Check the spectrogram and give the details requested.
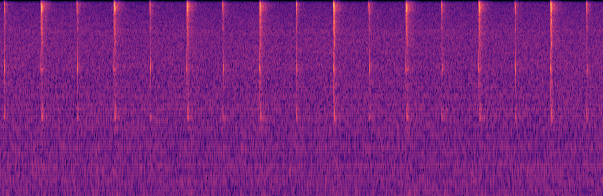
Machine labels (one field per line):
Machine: valve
